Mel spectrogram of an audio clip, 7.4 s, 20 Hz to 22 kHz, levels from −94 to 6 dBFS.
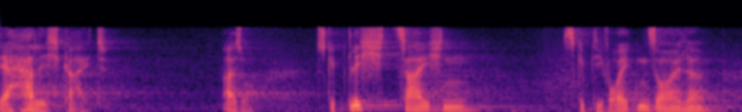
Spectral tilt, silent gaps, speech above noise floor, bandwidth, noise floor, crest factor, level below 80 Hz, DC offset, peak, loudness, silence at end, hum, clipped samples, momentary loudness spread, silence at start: -4 dB/octave; none; 32 dB; 8.4 kHz; -59 dBFS; 24 dB; -56 dBFS; under 0.1%; -6 dBFS; -28 LUFS; 0 s; none; under 0.1%; 15 LU; 0 s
